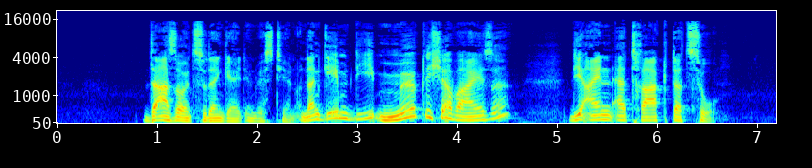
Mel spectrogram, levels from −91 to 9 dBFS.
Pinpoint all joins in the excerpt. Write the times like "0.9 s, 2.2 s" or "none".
none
